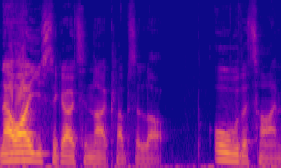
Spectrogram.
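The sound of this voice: Talking at a fast pace, a man uses ordinary pitch variation.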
